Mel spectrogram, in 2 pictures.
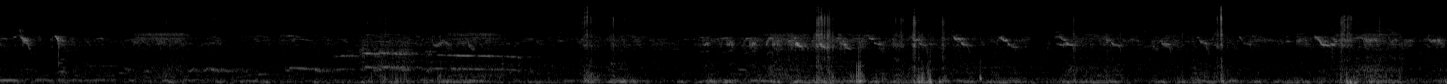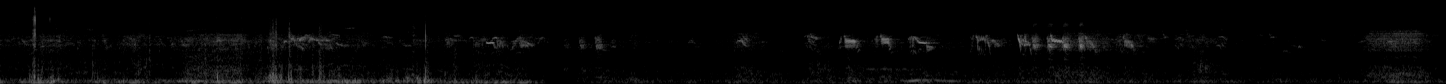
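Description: Outdoor ambience of small birds chirping in quick, busy runs of notes, with a low rumble underneath that drops out suddenly about two-thirds of the way through.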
